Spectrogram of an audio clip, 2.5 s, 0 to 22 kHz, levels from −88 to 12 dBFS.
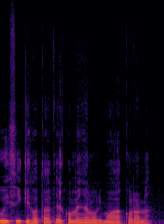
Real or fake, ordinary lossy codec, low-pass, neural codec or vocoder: fake; none; none; codec, 44.1 kHz, 7.8 kbps, Pupu-Codec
